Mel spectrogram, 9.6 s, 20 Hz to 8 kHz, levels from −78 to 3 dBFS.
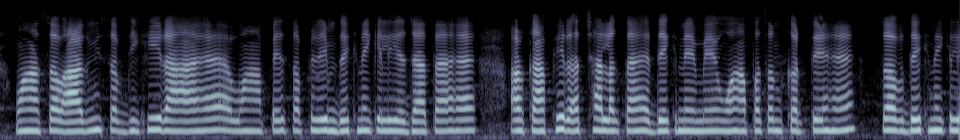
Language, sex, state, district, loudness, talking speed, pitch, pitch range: Maithili, female, Bihar, Supaul, -21 LUFS, 205 wpm, 225 Hz, 220-230 Hz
